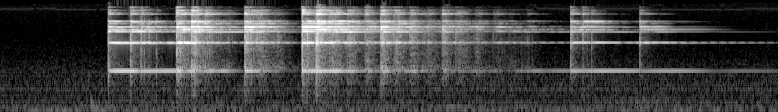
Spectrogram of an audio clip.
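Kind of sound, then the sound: signal or alarm, bell ringing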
